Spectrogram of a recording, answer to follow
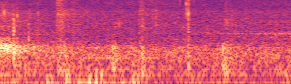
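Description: Footsteps: a few irregular sharp taps on a hard floor.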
